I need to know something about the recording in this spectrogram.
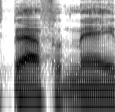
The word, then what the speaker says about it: Baphomet: it baphomet or baphomet it's it's baffled may but it's a french word so it's baphomet is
